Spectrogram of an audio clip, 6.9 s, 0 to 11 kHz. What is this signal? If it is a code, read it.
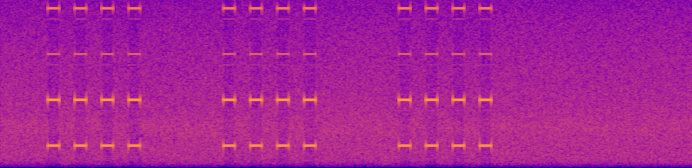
Beep code, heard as beeps from a small speaker, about 1490 Hz. 4-4-4.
